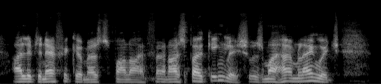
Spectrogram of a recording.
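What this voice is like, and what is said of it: Southern African English accent. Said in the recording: “as you can hear from my accent... British English as spoken in Southern Africa is quite different to North American English”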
